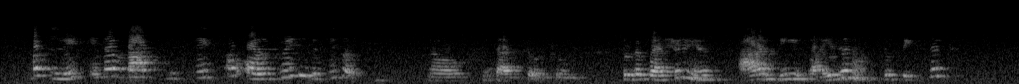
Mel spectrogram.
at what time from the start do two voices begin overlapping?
none

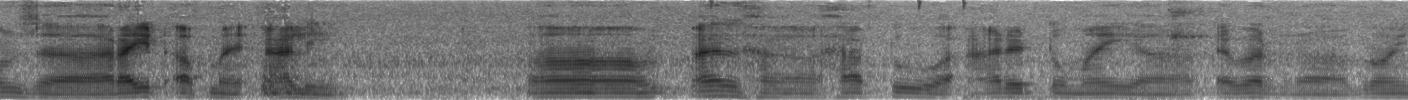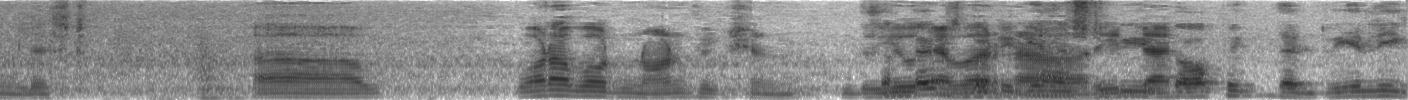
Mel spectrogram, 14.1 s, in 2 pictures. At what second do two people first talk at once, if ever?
11 s

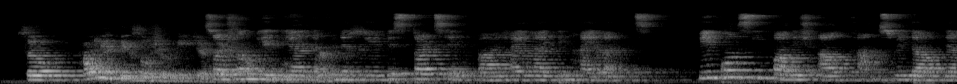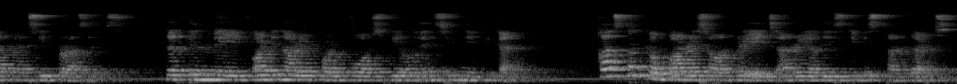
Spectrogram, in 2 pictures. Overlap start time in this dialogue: 2 s

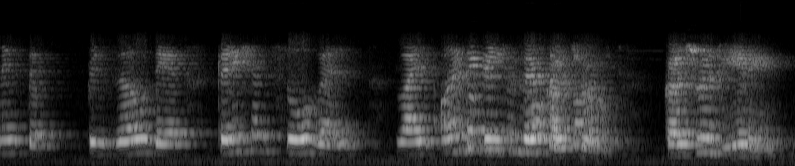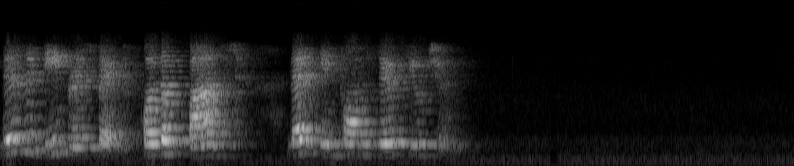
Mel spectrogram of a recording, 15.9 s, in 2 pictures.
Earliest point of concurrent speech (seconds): 4 s

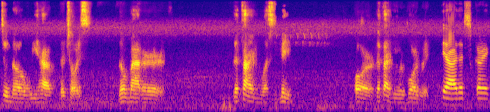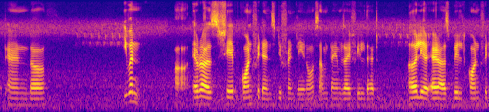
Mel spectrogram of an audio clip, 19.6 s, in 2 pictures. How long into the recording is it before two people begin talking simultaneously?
none

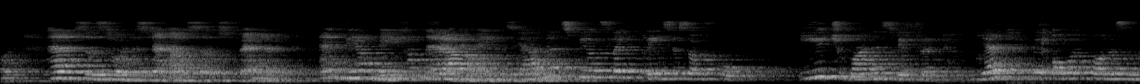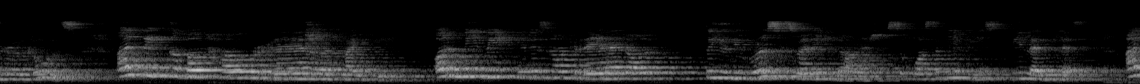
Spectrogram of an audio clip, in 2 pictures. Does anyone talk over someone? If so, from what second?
4 s

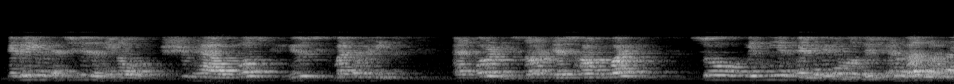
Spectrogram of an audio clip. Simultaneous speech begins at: 8 s

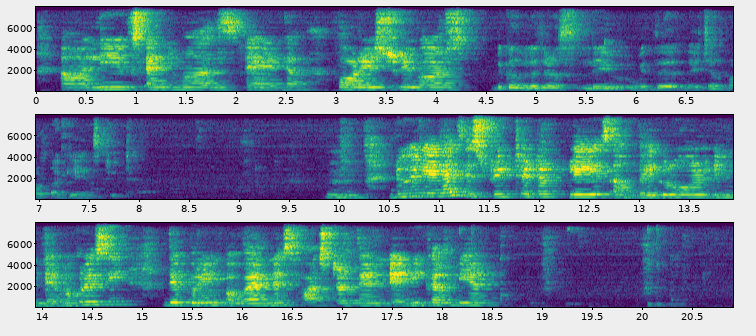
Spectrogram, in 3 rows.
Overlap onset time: none

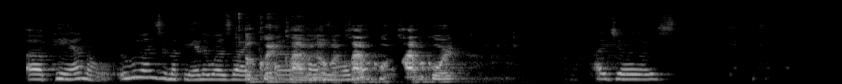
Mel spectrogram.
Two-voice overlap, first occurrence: 2 s

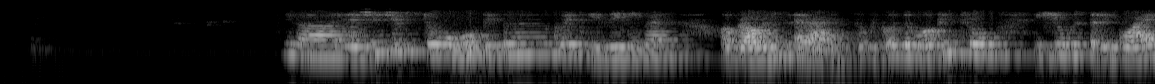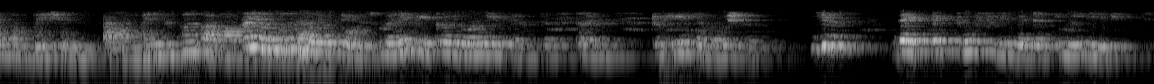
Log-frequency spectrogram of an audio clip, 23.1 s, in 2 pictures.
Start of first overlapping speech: 14 s

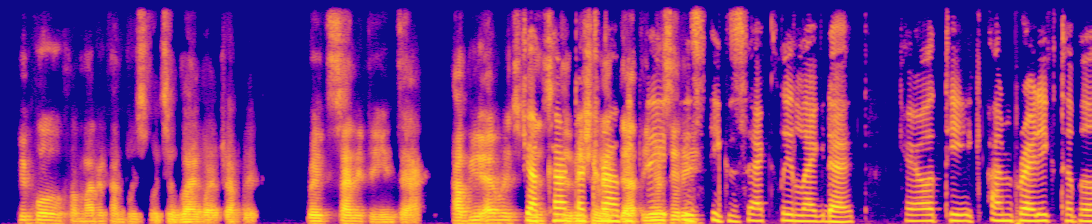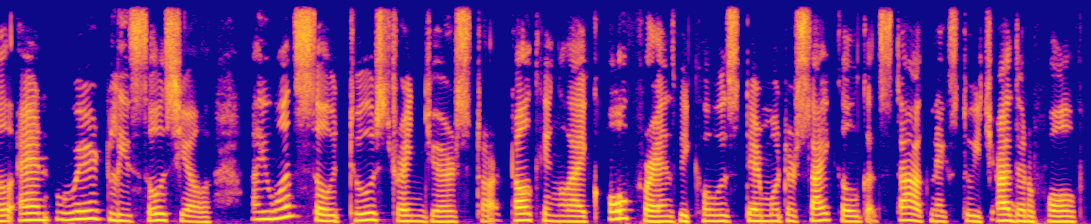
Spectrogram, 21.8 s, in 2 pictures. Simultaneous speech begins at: 5 s

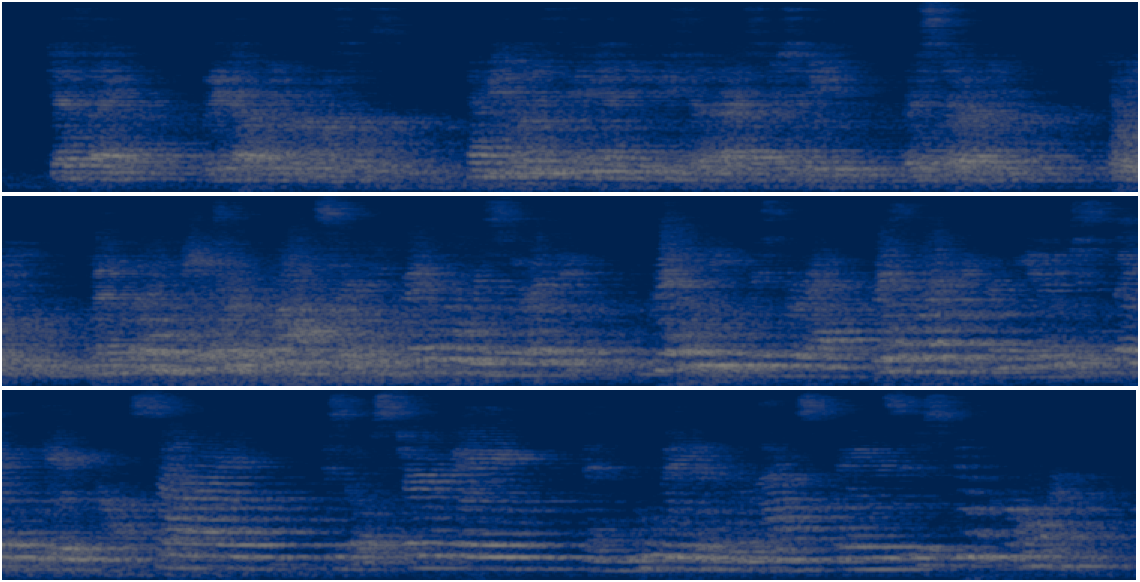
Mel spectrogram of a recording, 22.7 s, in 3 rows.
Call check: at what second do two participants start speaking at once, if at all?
8 s

